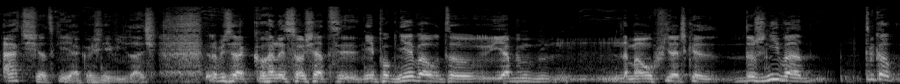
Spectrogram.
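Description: An actor playing a folksy, rambling older country squire in a radio drama, stammering through verbal tics with a gravelly, husky voice. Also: male voice, medium pitch, big pitch swings, unhurried, full character voice. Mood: jovial, flustered. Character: chatty, folksy older country squire, proud father and husband.

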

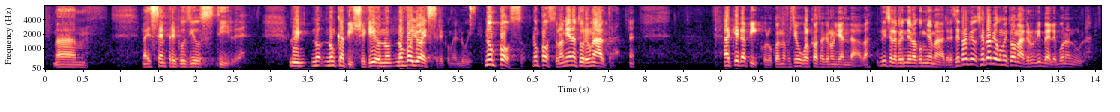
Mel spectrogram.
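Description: An actor playing a passionate, rebellious young poet from a rich family in a radio theatre monologue, confiding and halting, repeating his words. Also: mid-range voice, close to an everyday voice.

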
